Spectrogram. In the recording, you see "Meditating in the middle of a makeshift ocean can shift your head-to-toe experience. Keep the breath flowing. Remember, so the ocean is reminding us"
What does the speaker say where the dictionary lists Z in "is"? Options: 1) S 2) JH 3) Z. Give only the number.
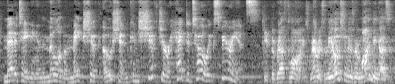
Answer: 3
